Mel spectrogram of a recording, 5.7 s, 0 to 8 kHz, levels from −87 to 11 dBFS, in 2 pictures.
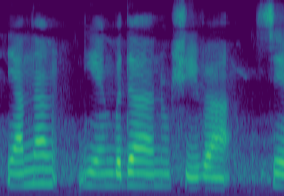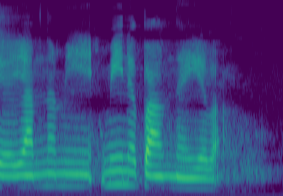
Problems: constant background noise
